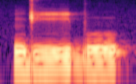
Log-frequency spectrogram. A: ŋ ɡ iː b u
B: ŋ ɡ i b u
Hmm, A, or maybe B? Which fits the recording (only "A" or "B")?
A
